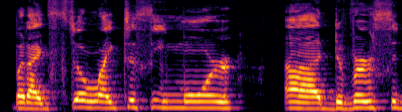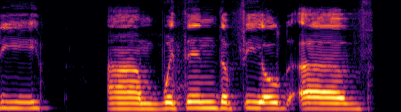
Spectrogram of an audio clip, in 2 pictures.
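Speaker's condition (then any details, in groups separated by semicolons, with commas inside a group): Cerebral palsy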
